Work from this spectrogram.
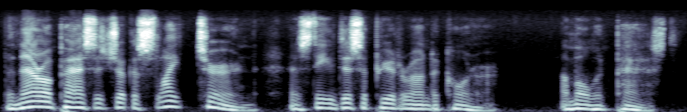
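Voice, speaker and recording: A man reading a suspense novel as an audiobook narrator, in a measured, dramatic way. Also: fairly low pitch, big pitch swings, fairly bright tone, slightly rough, no echo, studio quality.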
